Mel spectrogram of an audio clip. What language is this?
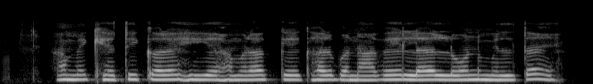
Magahi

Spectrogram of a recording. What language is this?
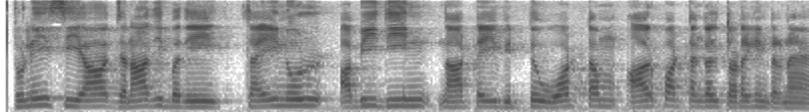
Tamil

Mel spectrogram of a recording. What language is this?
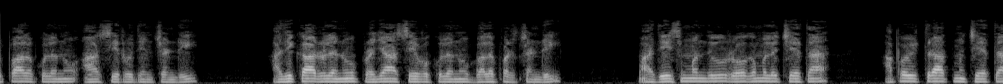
Telugu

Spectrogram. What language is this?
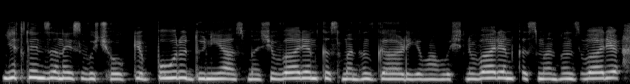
Kashmiri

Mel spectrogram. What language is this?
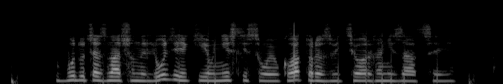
Belarusian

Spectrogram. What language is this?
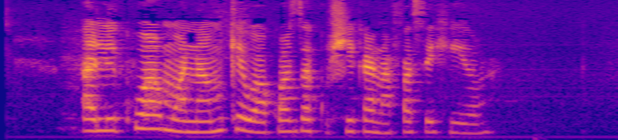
Swahili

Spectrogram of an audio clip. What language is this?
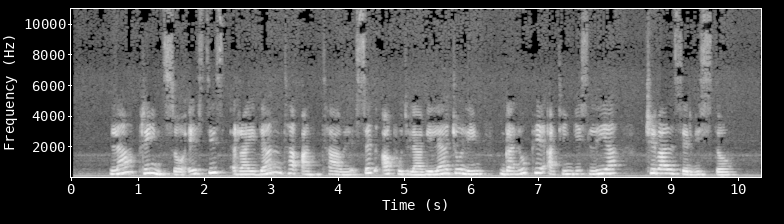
Esperanto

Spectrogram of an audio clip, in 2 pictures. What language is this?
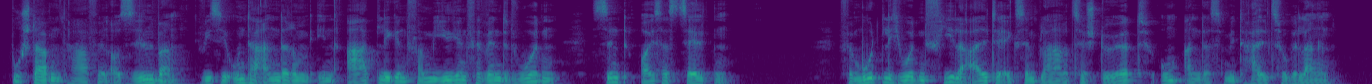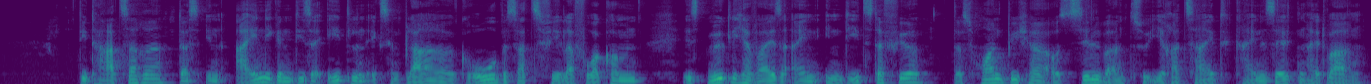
German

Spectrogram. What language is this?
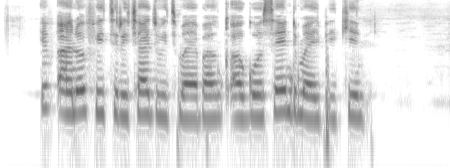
Nigerian Pidgin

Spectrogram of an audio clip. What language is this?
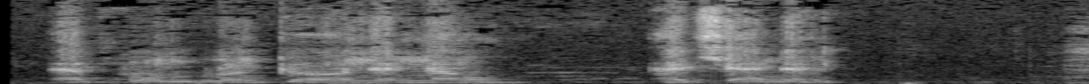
Bafut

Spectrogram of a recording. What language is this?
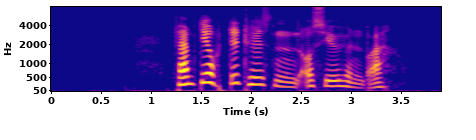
Norwegian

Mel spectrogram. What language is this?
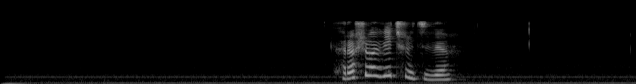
Russian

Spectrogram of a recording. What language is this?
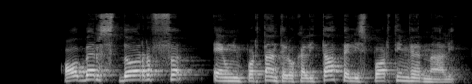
Italian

